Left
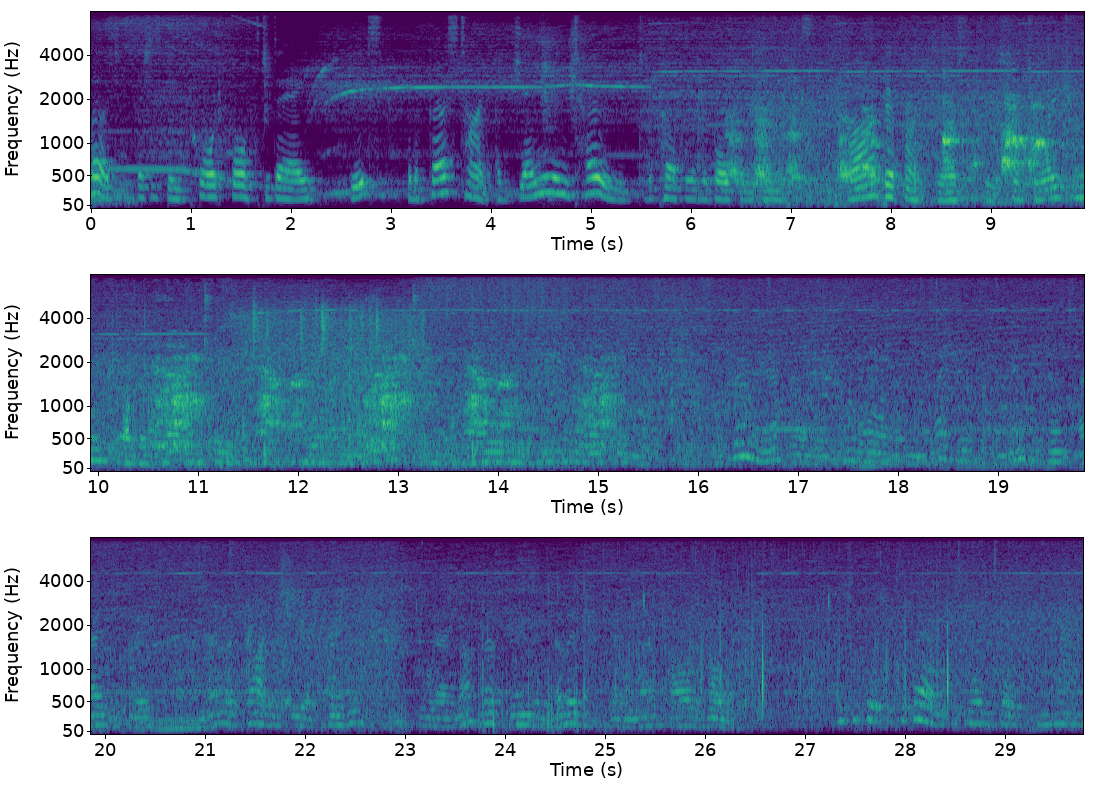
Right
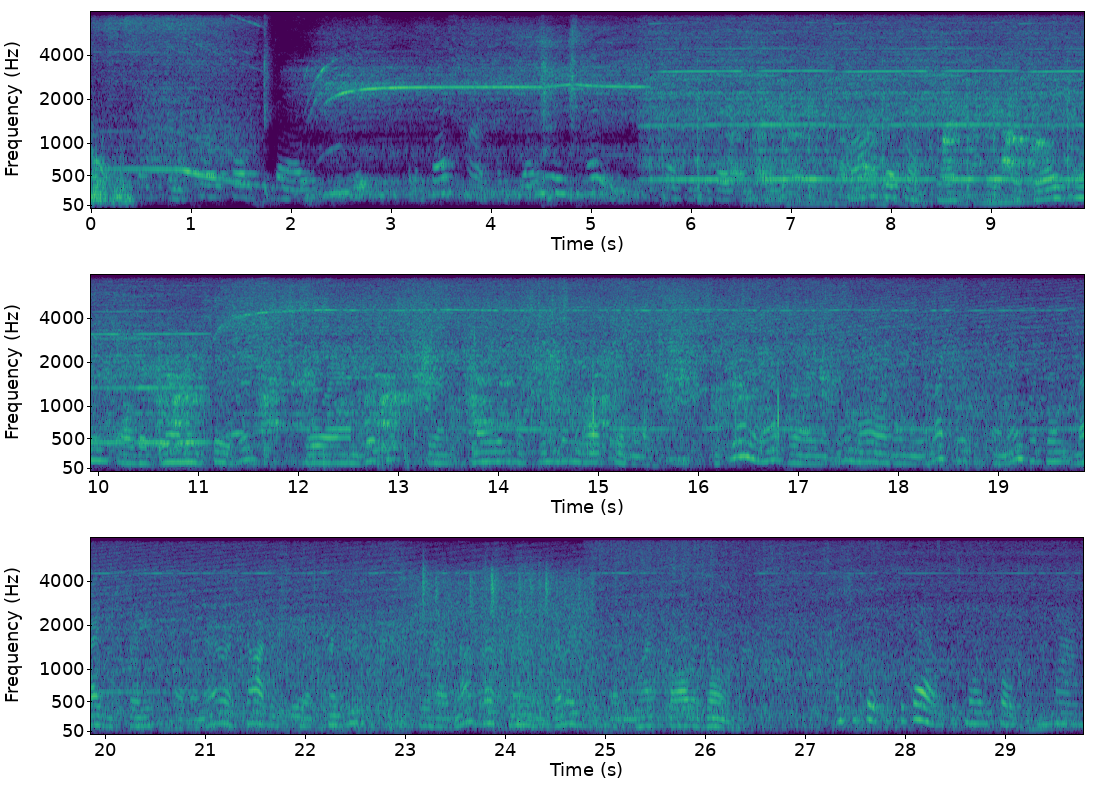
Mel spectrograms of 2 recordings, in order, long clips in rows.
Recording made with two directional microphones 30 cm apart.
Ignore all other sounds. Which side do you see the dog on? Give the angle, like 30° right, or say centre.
30° left.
